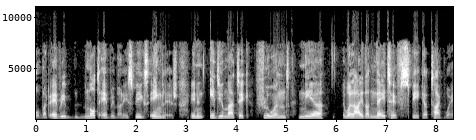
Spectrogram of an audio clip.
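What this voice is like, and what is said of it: German accent in English. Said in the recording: “note the way I pronounce this. It doesn't even sound English ... my accent is bad enough ... Everybody knows I'm German by the way I speak”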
